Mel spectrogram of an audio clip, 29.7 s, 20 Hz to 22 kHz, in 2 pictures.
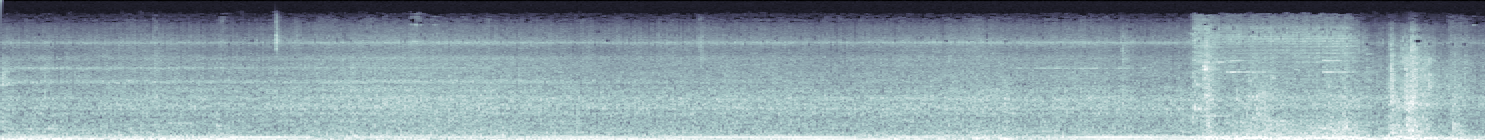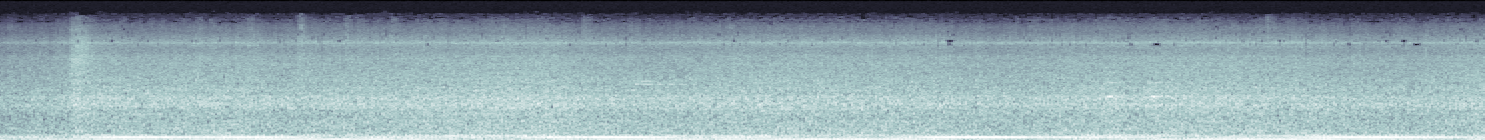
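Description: Enshu Railway 2000-series electric train running, heard from inside the car: a steady low rumble with a low hum that swells and drops away every few seconds. About twelve seconds in, a loud rushing noise lasts a couple of seconds.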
